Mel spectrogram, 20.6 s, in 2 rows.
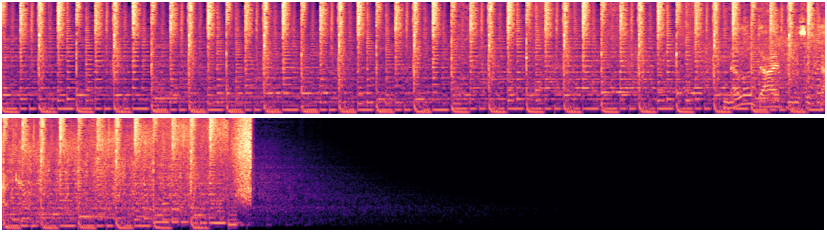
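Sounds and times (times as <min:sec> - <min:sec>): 
modern synthwave music: 0:00.0 - 0:13.5.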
